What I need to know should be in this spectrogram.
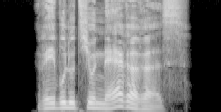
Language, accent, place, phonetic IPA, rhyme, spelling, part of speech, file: German, Germany, Berlin, [ʁevolut͡si̯oˈnɛːʁəʁəs], -ɛːʁəʁəs, revolutionäreres, adjective, De-revolutionäreres.ogg
- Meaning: strong/mixed nominative/accusative neuter singular comparative degree of revolutionär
